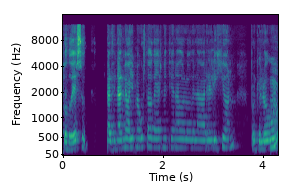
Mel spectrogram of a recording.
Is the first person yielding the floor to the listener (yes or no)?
no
